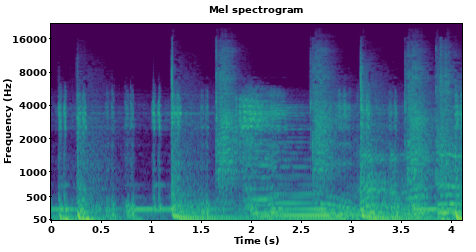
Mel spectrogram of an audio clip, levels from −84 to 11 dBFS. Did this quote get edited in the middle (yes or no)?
no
